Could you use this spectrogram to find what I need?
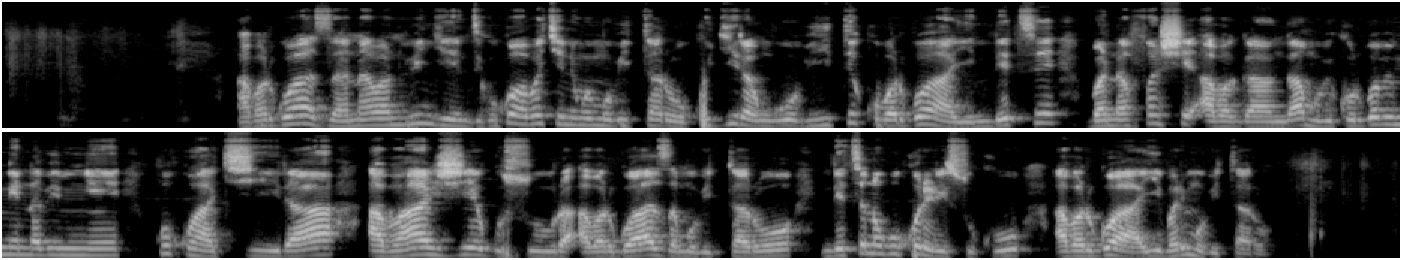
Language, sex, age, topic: Kinyarwanda, male, 18-24, health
